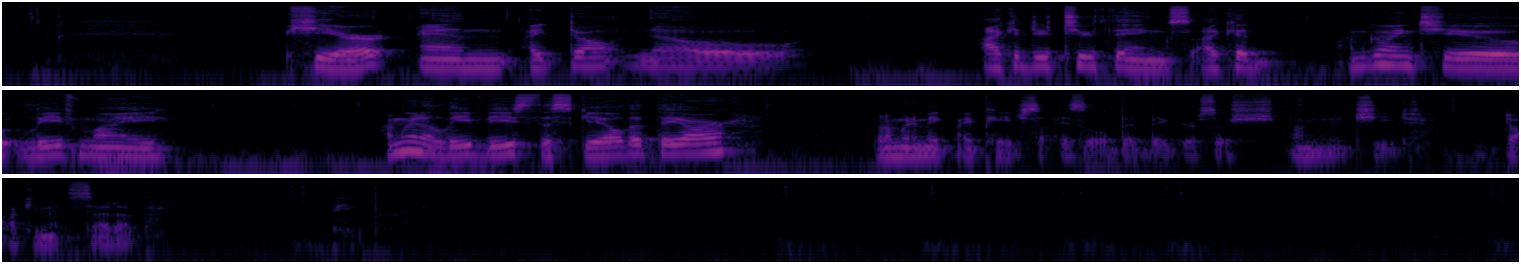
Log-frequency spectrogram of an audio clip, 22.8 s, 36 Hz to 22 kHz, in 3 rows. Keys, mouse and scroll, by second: 1.9 shift+Left, 2.1 shift+Left, 2.5 shift+Left, 2.9 shift+Left, 3.2 shift+Left, 4.2 shift+Left, 5.6 shift+Right, 8.6 shift+Left, 9.2 shift+Left, 10.7 super+z.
